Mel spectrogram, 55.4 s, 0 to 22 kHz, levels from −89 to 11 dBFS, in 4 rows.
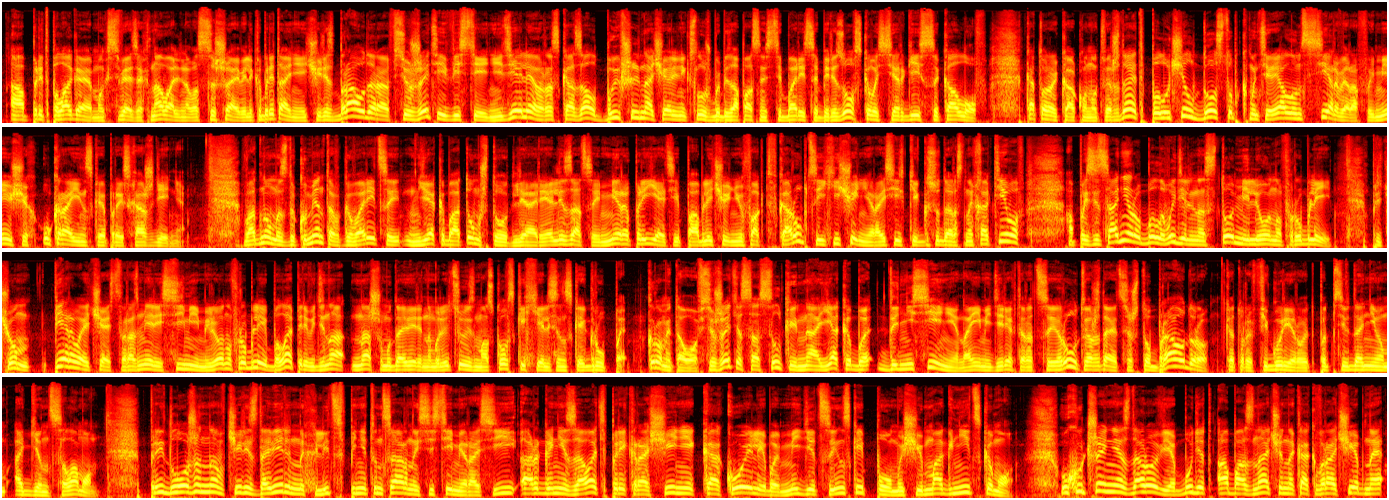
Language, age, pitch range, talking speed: Russian, 20-39, 120-170 Hz, 130 wpm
